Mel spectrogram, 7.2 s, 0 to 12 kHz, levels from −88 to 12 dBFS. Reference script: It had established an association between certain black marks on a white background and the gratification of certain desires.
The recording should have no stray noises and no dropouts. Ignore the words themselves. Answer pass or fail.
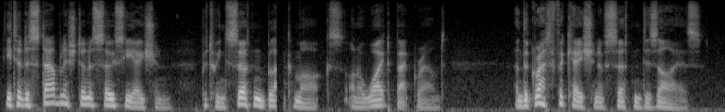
fail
